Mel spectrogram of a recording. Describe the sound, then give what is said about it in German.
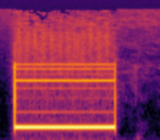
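A telephone busy signal sounds as one steady, mid-pitched electronic tone lasting about a second. It starts and stops cleanly and is followed by a faint click. “Der Anschluss ist besetzt. Wollen Sie warten?”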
